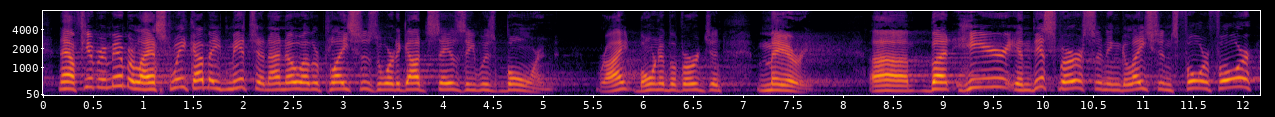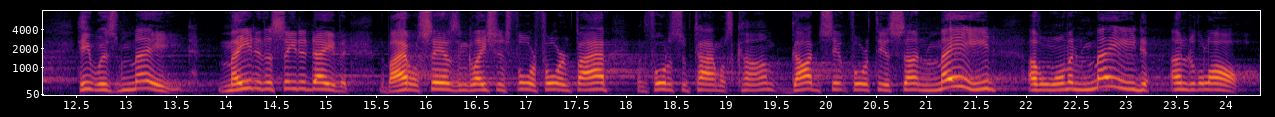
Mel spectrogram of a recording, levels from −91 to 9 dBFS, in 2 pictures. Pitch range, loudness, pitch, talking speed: 210-250 Hz, -20 LUFS, 225 Hz, 180 wpm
